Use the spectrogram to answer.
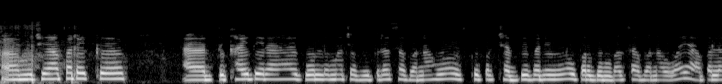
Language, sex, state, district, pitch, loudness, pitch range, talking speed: Hindi, female, Uttar Pradesh, Varanasi, 225 Hz, -14 LUFS, 215-240 Hz, 255 wpm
